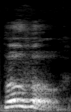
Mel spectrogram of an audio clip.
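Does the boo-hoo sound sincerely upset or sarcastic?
sincerely upset. It sounds like real, upset crying. The person is truly crying. "that might be the real, true crying one"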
